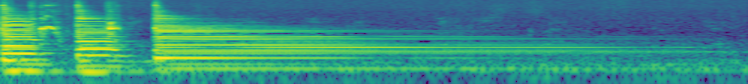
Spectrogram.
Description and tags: YVONNE Guitar powerchords
The sound of power chords on a guitar.
chords, Guitar, power, Strings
